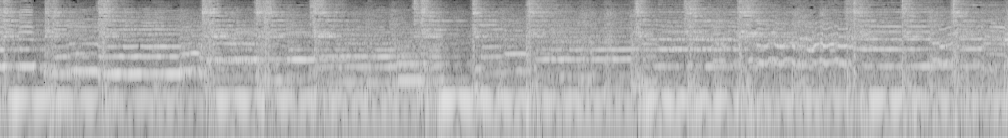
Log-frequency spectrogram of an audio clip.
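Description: Procession band music: drums beating a steady rhythm about twice a second under a melody of held notes, over a constant low hum.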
